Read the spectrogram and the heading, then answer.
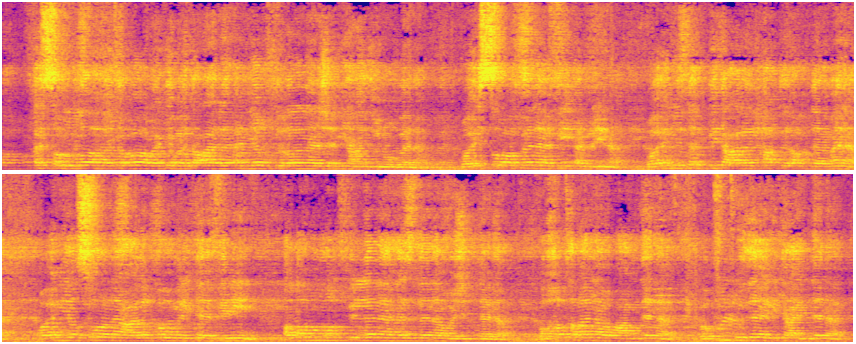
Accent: Egypt; اللهم اجعل بلدنا مصر سخاء وقهرا

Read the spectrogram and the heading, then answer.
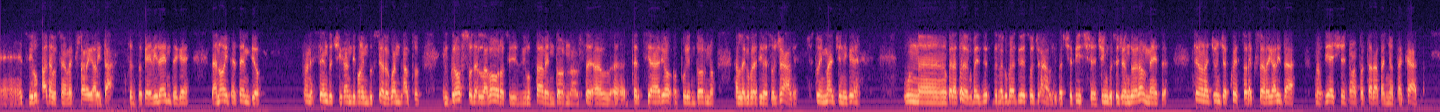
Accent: Calabria, Italy; come calabresi fondamentalmente noi a queste crisi ci siamo abituati

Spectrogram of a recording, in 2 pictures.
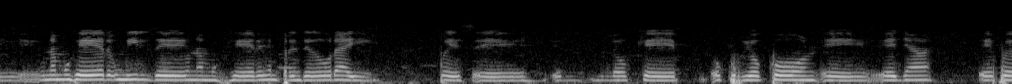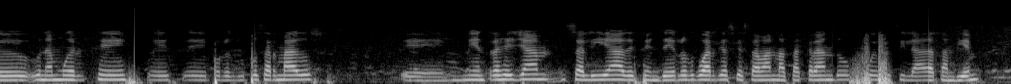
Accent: Toribío, Cauca, Colombia; vengo de la desde Colombia, del municipio de Toribío, pertenezco al proyecto NASA, es el plan de vida de la comunidad indígena de nuestro territorio.

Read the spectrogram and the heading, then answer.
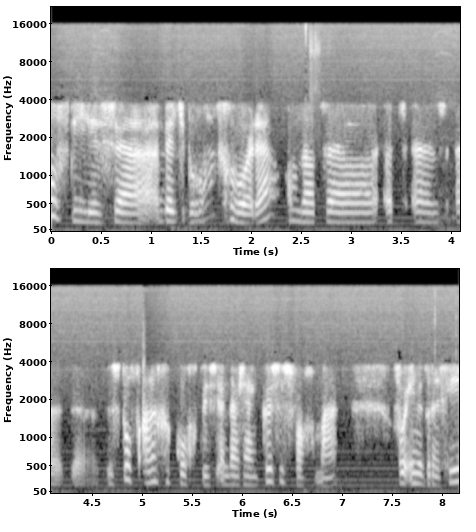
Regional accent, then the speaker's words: Delft, South Holland, Netherlands; now in Den Hoorn, Netherlands; Ja, ik kom oorspronkelijk uit Delft. En ik woon nu in Den Hoorn. Ja, dat is echt vlakbij Delft.

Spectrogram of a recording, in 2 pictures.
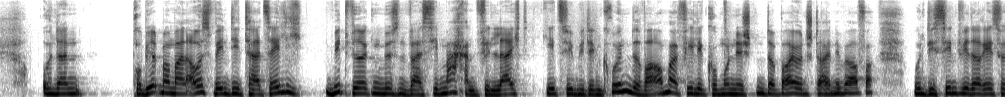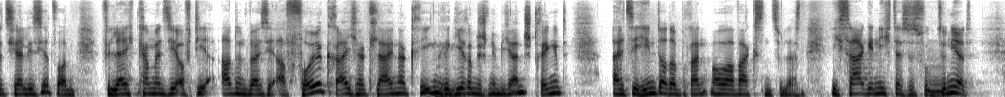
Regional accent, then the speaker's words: East Germany, Germany; die ich mir wünsche als Ostdeutscher.

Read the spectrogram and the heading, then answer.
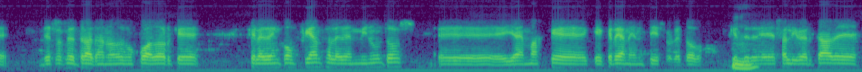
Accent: Elche, Valencian Community, Spain; Es mi ciudad, es mi tierra y es mi equipo.

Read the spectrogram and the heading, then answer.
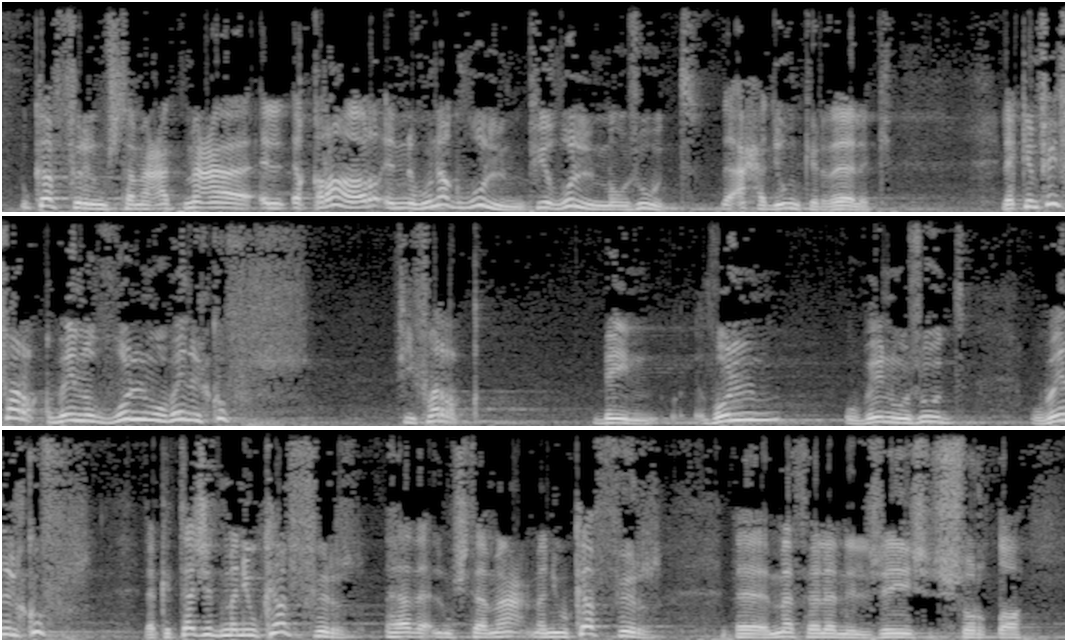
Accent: Egypt; وإحنا كمصريين بقول لك

